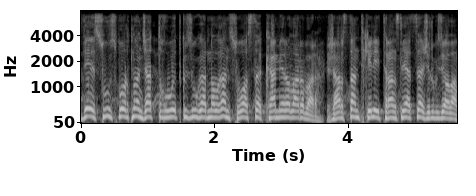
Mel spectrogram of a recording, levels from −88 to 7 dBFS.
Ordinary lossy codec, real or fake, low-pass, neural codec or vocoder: none; fake; 7.2 kHz; vocoder, 22.05 kHz, 80 mel bands, Vocos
